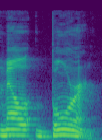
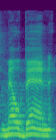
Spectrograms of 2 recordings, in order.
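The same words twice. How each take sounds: First: Melbourne drawn out slowly as mel-BORN; slow, full "born" ending on Melbourne; spelled-out pronunciation. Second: Melbourne said as MEL-bin, ending short; Melbourne with a clipped "bin" second syllable; local pronunciation. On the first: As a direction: say Melbourne with a long "born" and a clear R. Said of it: "not Melbourne". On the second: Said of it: "which is pronounced Melbourne". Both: Shown as a demonstration.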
